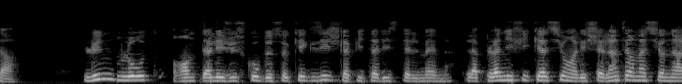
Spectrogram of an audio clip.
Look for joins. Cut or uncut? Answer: cut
